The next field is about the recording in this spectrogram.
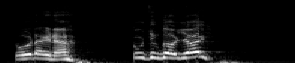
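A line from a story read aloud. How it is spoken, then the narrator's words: Excited shouting. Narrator (Vietnamese): Ba Hào miệng cứ liên tục la hét phấn khích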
